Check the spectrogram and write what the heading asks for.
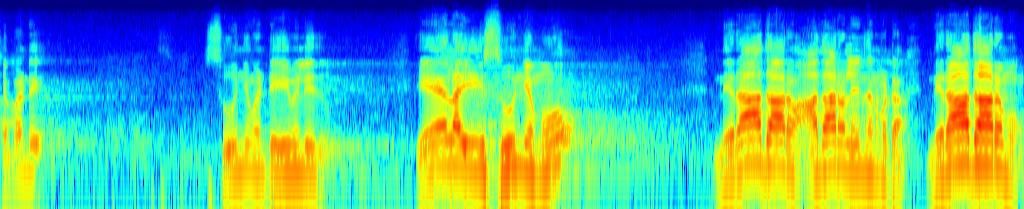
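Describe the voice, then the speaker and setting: A man pastor preaching a sermon, leading the congregation in song and shouted praise, then telling a story from his church. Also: sits high, slow, pauses often. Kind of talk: sermon with worship singing.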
